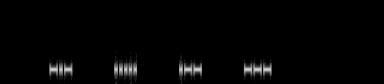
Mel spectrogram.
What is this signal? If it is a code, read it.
Morse code, heard as a keyed tone, about 53 wpm, spaced as for 17 wpm, 700 Hz. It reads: K5WO
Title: USA Call Signs - 4 Characters - 6x Character Spacing - 50wpm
